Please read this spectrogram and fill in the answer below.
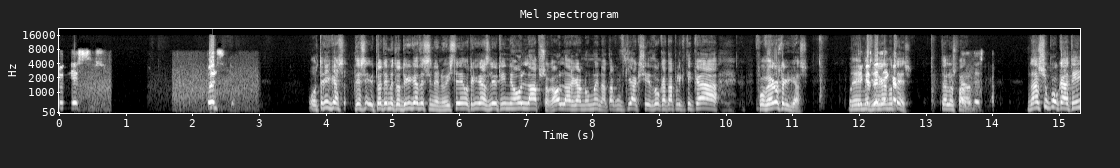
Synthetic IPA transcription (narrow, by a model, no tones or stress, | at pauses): oesis | t̪ensi̥t̪o | ot̪ɾiɡɐsðest̪o̞t̪eme̞t̪o̞d̪ɾiɡɐðe̞sine̞no̞ist̪eo̞t̪ɾiɡɐsle̞jo̞t̪iine̞o̞lɐɐpso̞ɣɐo̞lɐoɾɣɐno̞me̞nɐt̪ɐxuɱft̪çɐksie̞ðo̞kɐt̪ɐplikt̪ikɐ | fo̞ve̞ɾo̞st̪ɾiɡɐs | memet̪ɾɣɐnot̪e̞s | t̪e̞lo̞spɐnd̪s | nɐsupo̞kɐt̪i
